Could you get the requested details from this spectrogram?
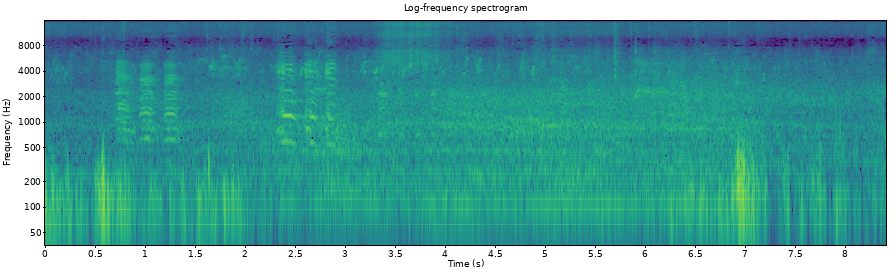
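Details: African geese on a waterbird farm, meeting another animal: loud, nasal, harmonic honks in short bursts near the start and again around two and a half seconds, with heavy thumps, a steady low hum and background farm noise.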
